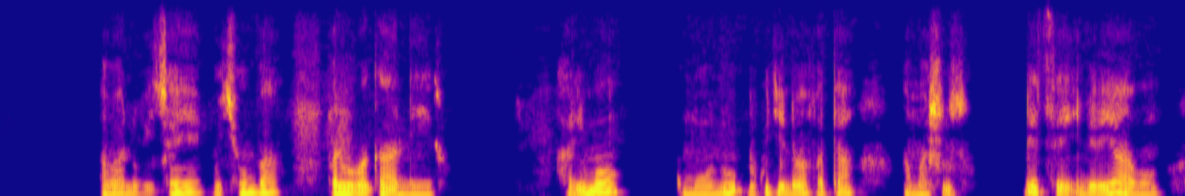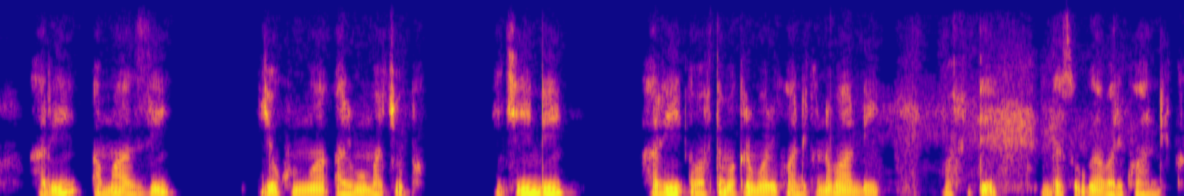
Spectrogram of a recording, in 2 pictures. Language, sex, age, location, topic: Kinyarwanda, female, 18-24, Huye, health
